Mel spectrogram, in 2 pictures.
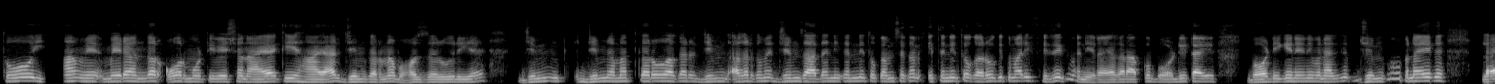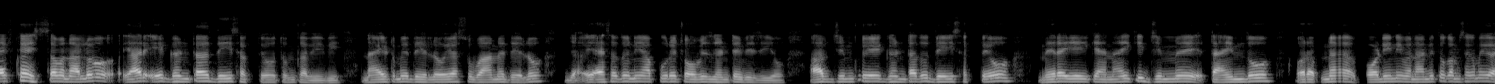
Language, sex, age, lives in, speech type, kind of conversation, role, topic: Hindi, male, 18-19, India, conversation, podcast, guest, Kaun si hobby hai jisme tum aasani se flow mein chale jaate ho?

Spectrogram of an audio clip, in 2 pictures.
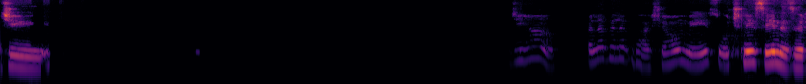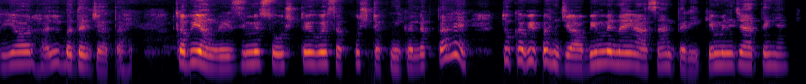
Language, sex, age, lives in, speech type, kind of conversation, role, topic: Hindi, female, 35-39, India, read, expert-assistant, asker, क्या अलग-अलग भाषाओं के बोलने से मेरे व्यक्तित्व और जीवन के फैसलों पर असर पड़ता है? यदि हाँ, तो कैसे संतुलन बनाऊँ?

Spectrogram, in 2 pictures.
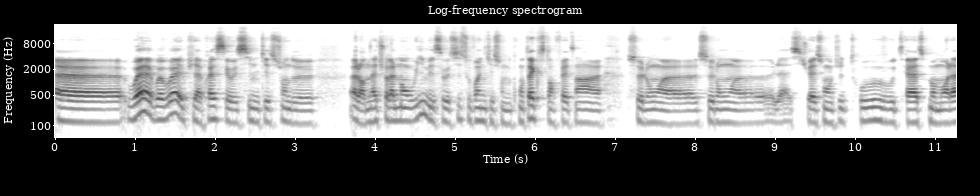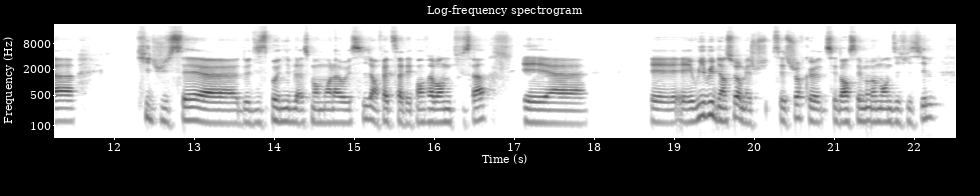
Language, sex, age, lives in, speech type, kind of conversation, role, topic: French, male, 30-34, France, conversation, unstructured, none, Qu’est-ce qui rend une amitié vraiment forte selon toi ?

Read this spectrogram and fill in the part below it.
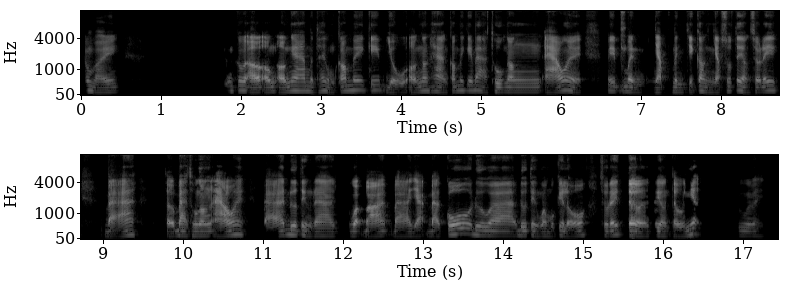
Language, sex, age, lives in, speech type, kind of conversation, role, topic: Vietnamese, male, 18-19, Vietnam, conversation, unstructured, none, Bạn cảm thấy công nghệ giúp bạn kết nối với bạn bè như thế nào?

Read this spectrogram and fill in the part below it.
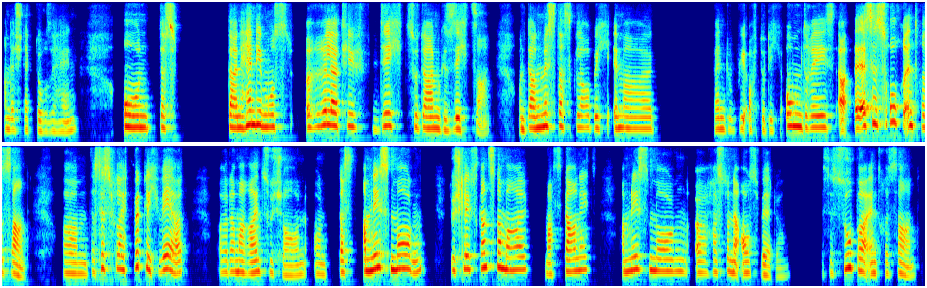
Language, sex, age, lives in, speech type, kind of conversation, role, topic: German, female, 65-69, United States, conversation, advice, advisor, Wie kann ich morgens leichter und energiegeladener aufwachen?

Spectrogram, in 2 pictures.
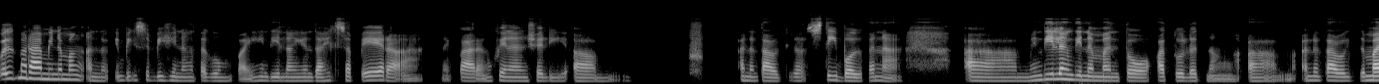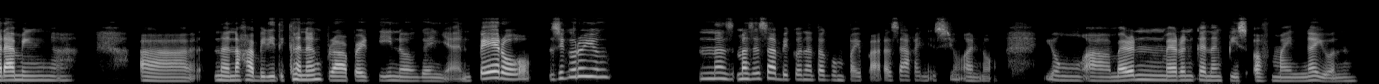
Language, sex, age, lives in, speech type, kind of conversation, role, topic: Filipino, female, 40-44, Philippines, conversation, podcast, guest, Paano mo tinutukoy ang tagumpay sa buhay mo?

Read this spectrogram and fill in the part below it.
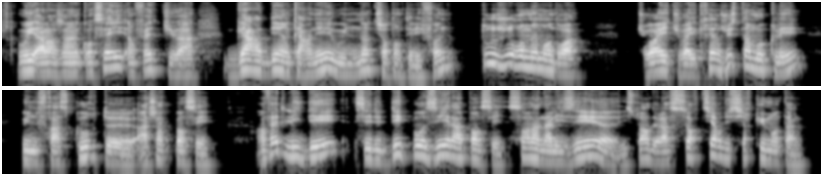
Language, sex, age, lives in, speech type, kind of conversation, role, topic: French, male, 45-49, France, read, expert-assistant, expert, Comment trouver un bon équilibre entre prendre soin des patients et préserver son énergie au travail ?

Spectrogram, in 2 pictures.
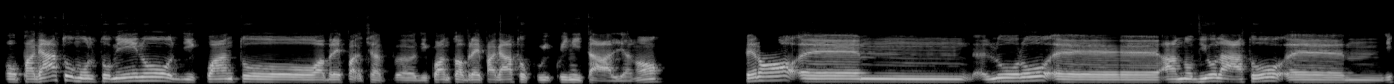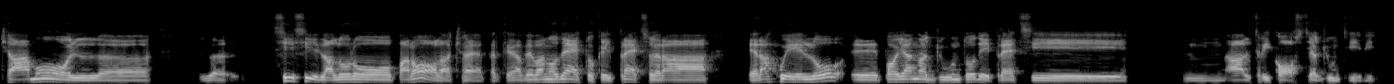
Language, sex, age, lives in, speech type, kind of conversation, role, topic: Italian, male, 40-44, Italy, conversation, unstructured, none, Ti sei mai sentito truffato durante una vacanza?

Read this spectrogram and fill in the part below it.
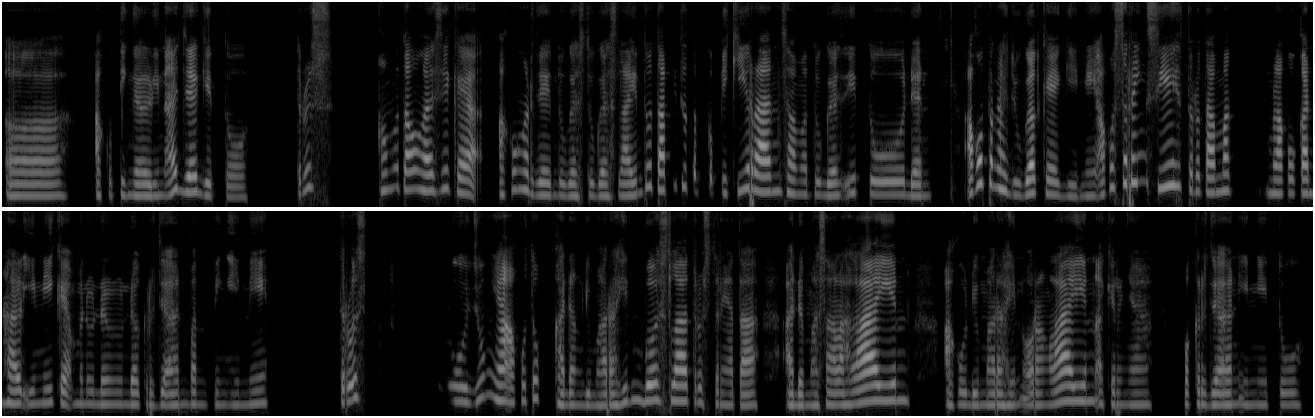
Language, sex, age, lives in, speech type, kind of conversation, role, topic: Indonesian, female, 20-24, Indonesia, conversation, advice, user, Bagaimana cara mengatasi kebiasaan menunda tugas penting dan sulit fokus?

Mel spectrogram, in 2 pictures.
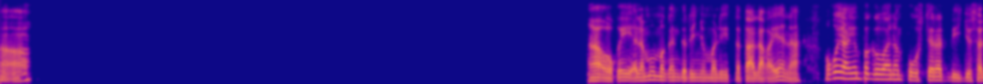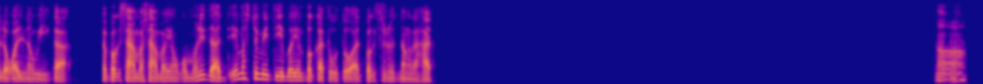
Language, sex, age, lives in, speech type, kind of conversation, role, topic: Filipino, male, 30-34, Philippines, read, expert-assistant, asker, Paano mo malalaman kung totoo at kumpleto ang impormasyong nababasa mo tungkol sa food safety?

